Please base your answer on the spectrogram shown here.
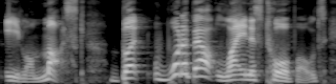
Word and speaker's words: Linus: aren't used to a name like Linus or lenus so lioness is the closest equivalent that is used in an English context and there's no point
